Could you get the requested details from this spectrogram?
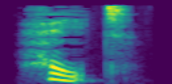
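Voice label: "hate", British English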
